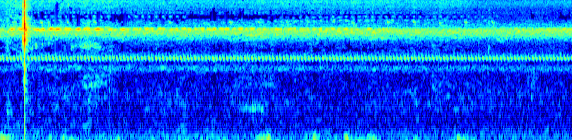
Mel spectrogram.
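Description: Crickets trilling steadily, with a single sharp click about a third of a second in.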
